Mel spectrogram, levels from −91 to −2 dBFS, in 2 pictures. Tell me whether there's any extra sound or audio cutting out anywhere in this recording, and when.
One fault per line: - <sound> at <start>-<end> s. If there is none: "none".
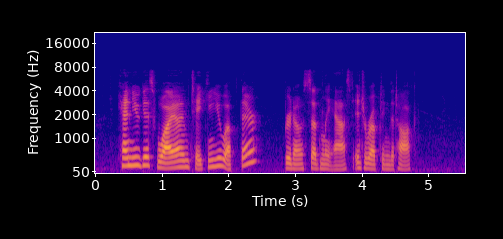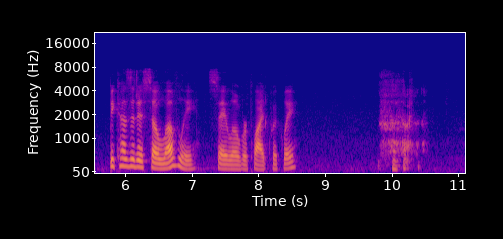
- laugh at 9.8-10.6 s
